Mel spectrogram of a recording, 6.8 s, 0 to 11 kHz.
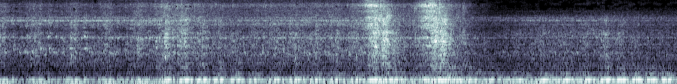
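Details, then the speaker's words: Barn-find 1958 Dodge Coronet Lancer V8, sat 30 years, choke wired open, idle set lower, manifolds smoking: lumpy, uneven, stumbling low idle. Misfiring at idle; owner suspects the points, possibly worn distributor bushings. "half hour pack anyhow so I'm kind of convinced it's the points"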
